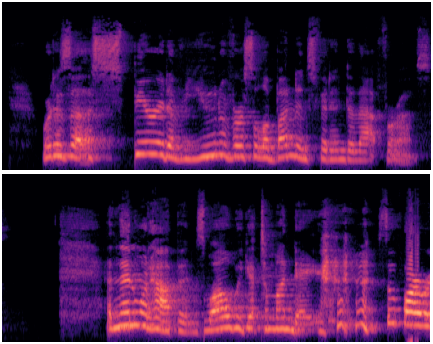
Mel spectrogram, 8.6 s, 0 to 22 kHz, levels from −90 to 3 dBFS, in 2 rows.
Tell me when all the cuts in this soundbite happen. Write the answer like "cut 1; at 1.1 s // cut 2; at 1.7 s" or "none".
none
